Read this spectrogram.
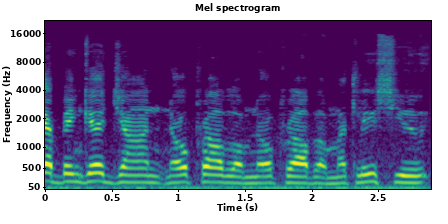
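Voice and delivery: usual speaking voice

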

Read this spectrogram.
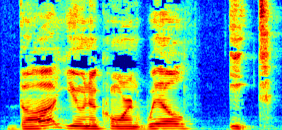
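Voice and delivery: unicorn will eat said very slowly; slow rereading. Shown as a demonstration. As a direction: drag the words out while writing. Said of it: "we say the word over and over".

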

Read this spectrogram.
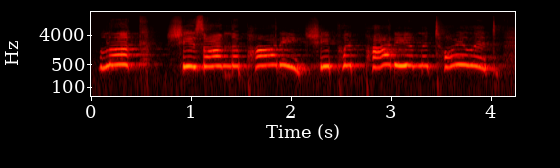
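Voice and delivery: high, eager calling out; excited announcement. Acted. Brother telling Mom the news, excited and high. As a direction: call everyone to look, thrilled.

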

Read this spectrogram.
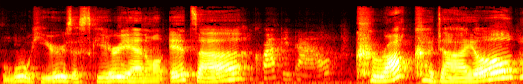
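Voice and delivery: usual speaking voice

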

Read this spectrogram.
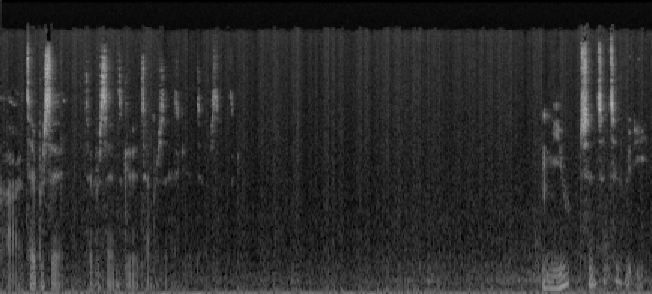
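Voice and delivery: hushed unvoiced whisper. Real, not acted. Streamer whispering so the game won't hear. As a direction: keep it to a breath. Whispering to keep mic low.

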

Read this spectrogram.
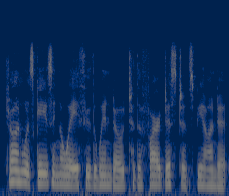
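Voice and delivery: ordinary delivery, nothing marked

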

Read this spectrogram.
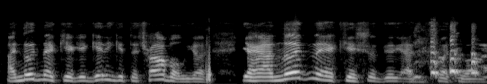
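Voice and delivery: put-on a light Yiddish accent, scolding. Grandparent-style scolding of a nudnik, in a Yiddish accent. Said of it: "it's important to have the accent".

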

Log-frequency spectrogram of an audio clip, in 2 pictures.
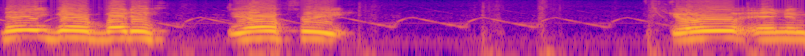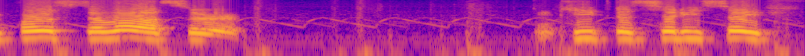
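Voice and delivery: lightly voiced confused grandpa; old man voice. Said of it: "the confused old man around the server".

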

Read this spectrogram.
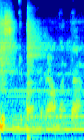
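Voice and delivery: soft whisper, barely voiced. Real, not acted. Owner whispering fondly to her tired pet, hushed. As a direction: breathe it to a sleepy pet.

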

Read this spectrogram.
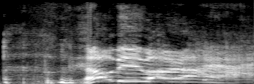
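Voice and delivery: mock cry for help. Playful cartoon cry.

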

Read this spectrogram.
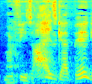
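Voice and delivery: normal talking voice

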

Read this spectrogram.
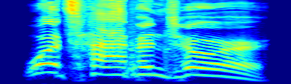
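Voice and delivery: high, loud alarmed shout. A narrator's reading. Mark shouting down at the people in the garden. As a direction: Mark yells down from the window. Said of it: "he shouted".

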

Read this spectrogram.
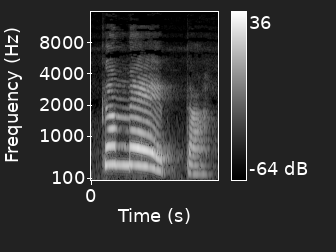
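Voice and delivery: "Caneta" slowly, NE high and loud; "Caneta" with a lengthened, emphatic NE; stressed middle syllable. Shown as a demonstration. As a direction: stretch and lift the NE in "Caneta". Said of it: "qual é a sílaba mais forte".

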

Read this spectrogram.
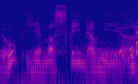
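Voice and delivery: low, slow, hammed-up Russian accent; bad Russian accent. Teasing co-host about the octave, deep bad Russian accent. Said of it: "Can you speak Russian in this octave?".

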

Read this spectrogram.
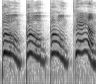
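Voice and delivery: high cartoon cannon fire; cannon booms. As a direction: shout the cannon shots like a kid playing. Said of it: "the cannon said".

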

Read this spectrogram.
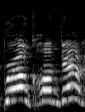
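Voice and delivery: imitating Spider-Man. Retelling the hero talking to a villain, loud imitation. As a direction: call it out high, as if settling someone down. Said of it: "Spider-Man's just like".

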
